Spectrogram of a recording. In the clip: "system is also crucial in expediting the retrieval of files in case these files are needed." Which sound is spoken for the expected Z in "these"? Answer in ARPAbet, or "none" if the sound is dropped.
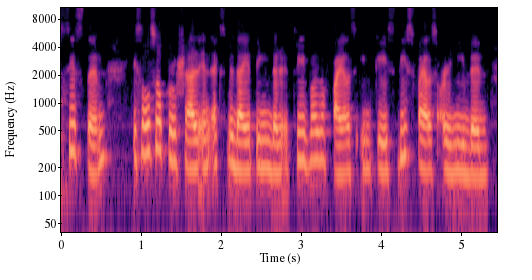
S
